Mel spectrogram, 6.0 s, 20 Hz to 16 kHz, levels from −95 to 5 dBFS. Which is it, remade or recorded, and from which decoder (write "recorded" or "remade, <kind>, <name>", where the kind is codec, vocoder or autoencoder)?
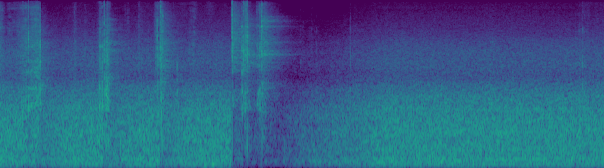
recorded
